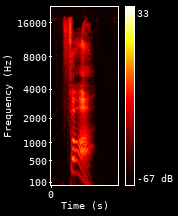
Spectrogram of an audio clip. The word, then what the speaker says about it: pho: So the proper way to pronounce pho is pho.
